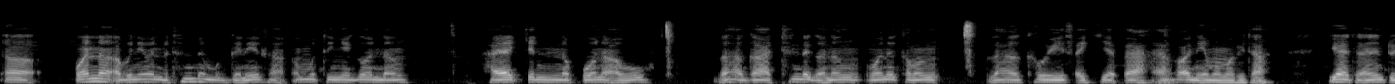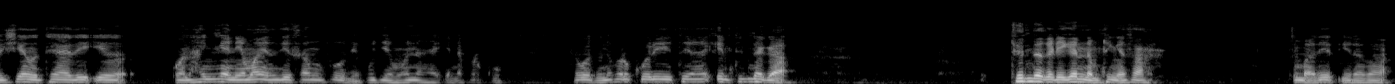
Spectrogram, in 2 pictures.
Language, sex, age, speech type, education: Hausa, male, 46-60, spontaneous, tertiary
